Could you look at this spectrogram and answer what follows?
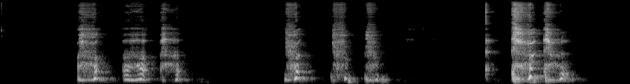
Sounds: Cough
